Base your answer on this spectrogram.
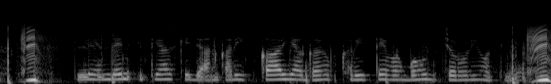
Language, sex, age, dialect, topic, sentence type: Hindi, female, 36-40, Hindustani Malvi Khadi Boli, banking, statement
